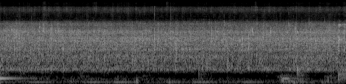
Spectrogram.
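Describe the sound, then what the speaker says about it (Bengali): Salt, Kashmiri chilli and turmeric fry hard in a pan for a spicy shilbar fish curry, a loud, continuous close sizzle with a few soft stirring knocks and no talk. "ভালো করে কষে নেব"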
